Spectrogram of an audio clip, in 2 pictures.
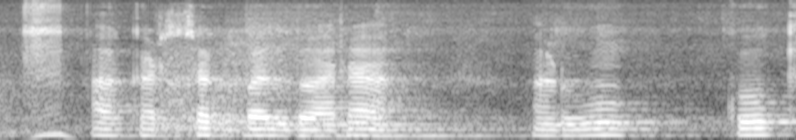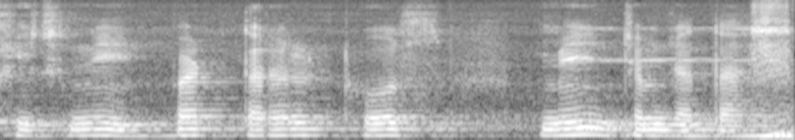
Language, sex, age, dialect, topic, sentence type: Hindi, male, 18-24, Awadhi Bundeli, agriculture, statement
